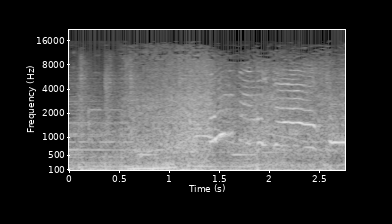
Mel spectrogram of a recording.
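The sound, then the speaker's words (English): A car engine revs as the vehicle suddenly lurches forward at a crosswalk at a red light while a mother and her toddler cross the street, a loud steady rumble with a rising whine running through the whole moment. “The car moved forward under its own power.”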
